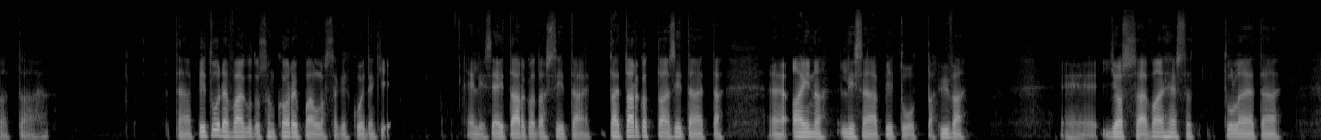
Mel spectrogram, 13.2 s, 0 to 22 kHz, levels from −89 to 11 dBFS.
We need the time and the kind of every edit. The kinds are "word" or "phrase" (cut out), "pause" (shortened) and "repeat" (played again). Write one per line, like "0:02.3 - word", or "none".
0:03.9 - word
0:09.4 - word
